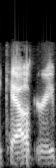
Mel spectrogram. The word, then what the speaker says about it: Calgary: It's definitely Calgary, but I really enjoy you saying Calgary.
